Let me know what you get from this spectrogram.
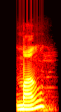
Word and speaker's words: Meng: Try and get some Ming from Huawei on the show to teach Huawei. Meng. Okay. Sabrina Meng from Huawei. Now, I'm not 100% sure who Sabrina Meng is, but I'm guessing...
